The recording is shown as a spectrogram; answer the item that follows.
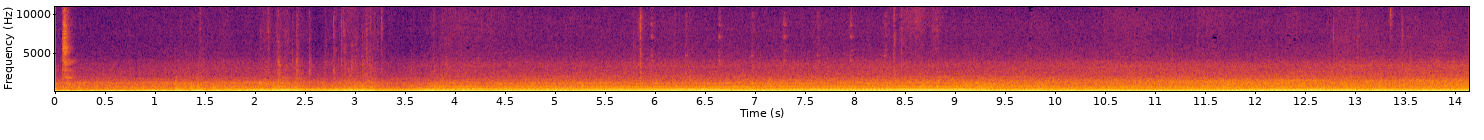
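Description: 6.2-litre V8 of a 2007 GMC Yukon XL Denali heard from inside the cabin, accelerating up to highway speed over a steady low road rumble. Engine pitch rises for the first few seconds, drops at a gearshift about three and a half seconds in, then climbs again more gently and settles.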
